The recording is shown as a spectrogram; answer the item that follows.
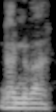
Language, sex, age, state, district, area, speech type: Hindi, male, 60+, Uttar Pradesh, Ghazipur, rural, spontaneous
